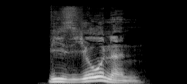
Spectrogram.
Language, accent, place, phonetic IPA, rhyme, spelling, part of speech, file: German, Germany, Berlin, [viˈzi̯oːnən], -oːnən, Visionen, noun, De-Visionen.ogg
- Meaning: plural of Vision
